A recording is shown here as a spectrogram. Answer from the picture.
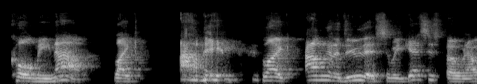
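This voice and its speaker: A man speaks with a strong Liverpool accent. His tone is animated. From England, Liverpool. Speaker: network marketing trainer. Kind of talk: storytelling on a team call. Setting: conference call.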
